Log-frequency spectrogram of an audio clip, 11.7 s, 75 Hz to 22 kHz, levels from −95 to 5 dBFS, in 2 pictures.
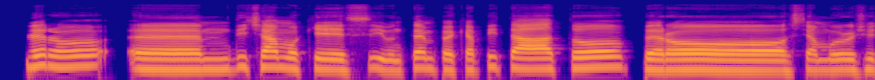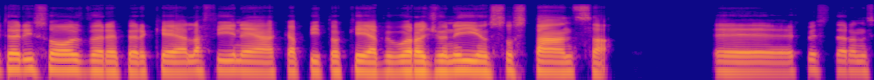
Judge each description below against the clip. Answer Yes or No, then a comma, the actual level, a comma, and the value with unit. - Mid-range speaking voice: Yes, medium, 155 Hz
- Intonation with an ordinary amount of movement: Yes, average, 3.3 semitones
